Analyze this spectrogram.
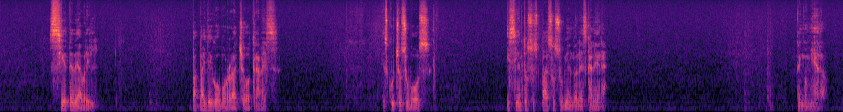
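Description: A middle-aged man speaks calmly and clearly into a nearby microphone, pausing between phrases.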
